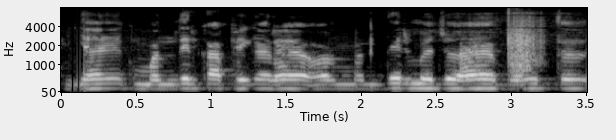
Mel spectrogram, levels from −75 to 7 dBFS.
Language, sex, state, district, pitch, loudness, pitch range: Hindi, male, Bihar, Lakhisarai, 160 Hz, -15 LUFS, 155-170 Hz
